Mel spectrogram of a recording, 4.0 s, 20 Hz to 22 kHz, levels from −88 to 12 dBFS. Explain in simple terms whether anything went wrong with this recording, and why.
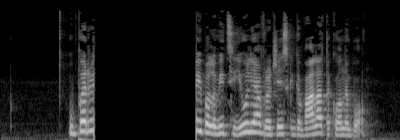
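At 0.93 s the speech just stops dead and stays silent for about a second, until 1.96 s. That's a playback stall: most likely the player ran short of incoming audio or got held up, so it had nothing to send out until it recovered.

Right after, from 1.96 s to 3.90 s, the speech comes out hurried, about 1.5 times normal speed but at its normal pitch. That's time-compressed catch-up: the player snips out tiny pieces and blends the joins to make up the lost time.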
